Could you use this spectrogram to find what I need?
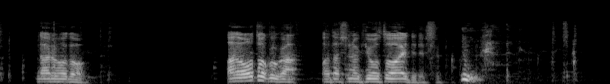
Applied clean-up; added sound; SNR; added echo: neural mask model RNNoise.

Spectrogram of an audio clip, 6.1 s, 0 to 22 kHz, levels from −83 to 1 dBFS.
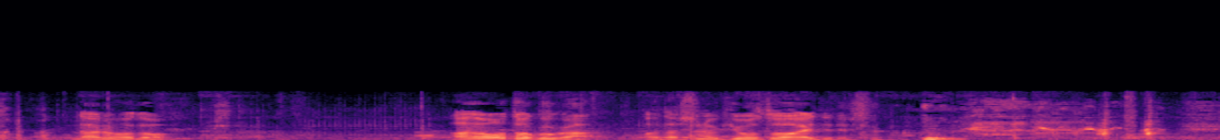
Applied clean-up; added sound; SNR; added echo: none; Telephone; 13 dB; none.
